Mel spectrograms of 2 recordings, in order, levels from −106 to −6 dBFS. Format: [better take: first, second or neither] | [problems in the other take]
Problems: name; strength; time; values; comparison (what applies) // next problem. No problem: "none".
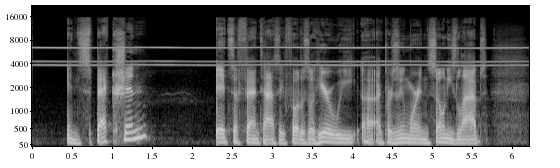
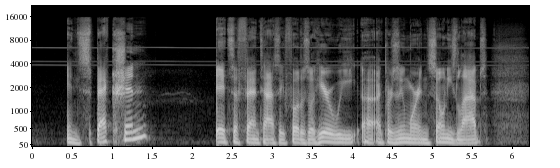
second | high-pitched whine; loud; throughout; 6.5 kHz, 7 dB below the speech; faint in the second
